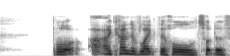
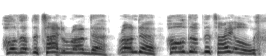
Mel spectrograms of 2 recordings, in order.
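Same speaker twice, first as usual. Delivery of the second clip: imitated crew shout; 8 semitones higher than usual. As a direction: call out like an off-camera crew member. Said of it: "someone on the crew shouting".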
